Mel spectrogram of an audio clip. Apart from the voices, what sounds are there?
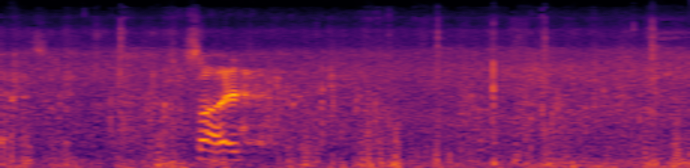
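strong wind blowing on the coast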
